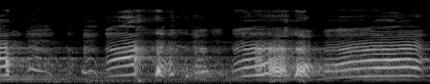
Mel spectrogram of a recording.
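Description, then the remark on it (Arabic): An infant cries in wavering, high-pitched wails that rise and fall, with short breaks between bursts, fairly loud, with no talking over it. “سماع بكاء طفل صادر عن مكان مجهول مثلاً يترك في أنفسنا تأثيراً محزناً”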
